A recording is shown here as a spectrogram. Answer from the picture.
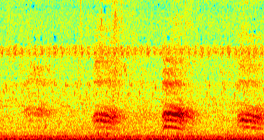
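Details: Kittens meowing: short, thin, high mews, about four in four seconds, each a brief rising-and-falling cry over a steady low hum and background noise.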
